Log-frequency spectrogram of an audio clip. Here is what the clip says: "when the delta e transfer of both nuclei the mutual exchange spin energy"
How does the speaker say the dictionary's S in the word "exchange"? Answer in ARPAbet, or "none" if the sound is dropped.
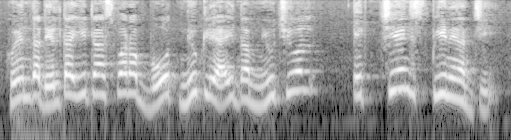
none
